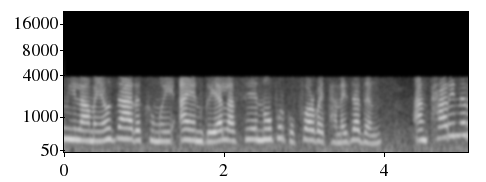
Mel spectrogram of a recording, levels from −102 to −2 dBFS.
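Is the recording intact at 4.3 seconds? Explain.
No. From 4.13 to 4.37 s, just after "फुवारबाय थानाय जादों", the room background becomes a flat, featureless hiss about 2 dB quieter, likely comfort noise in place of the background after transmission paused.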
